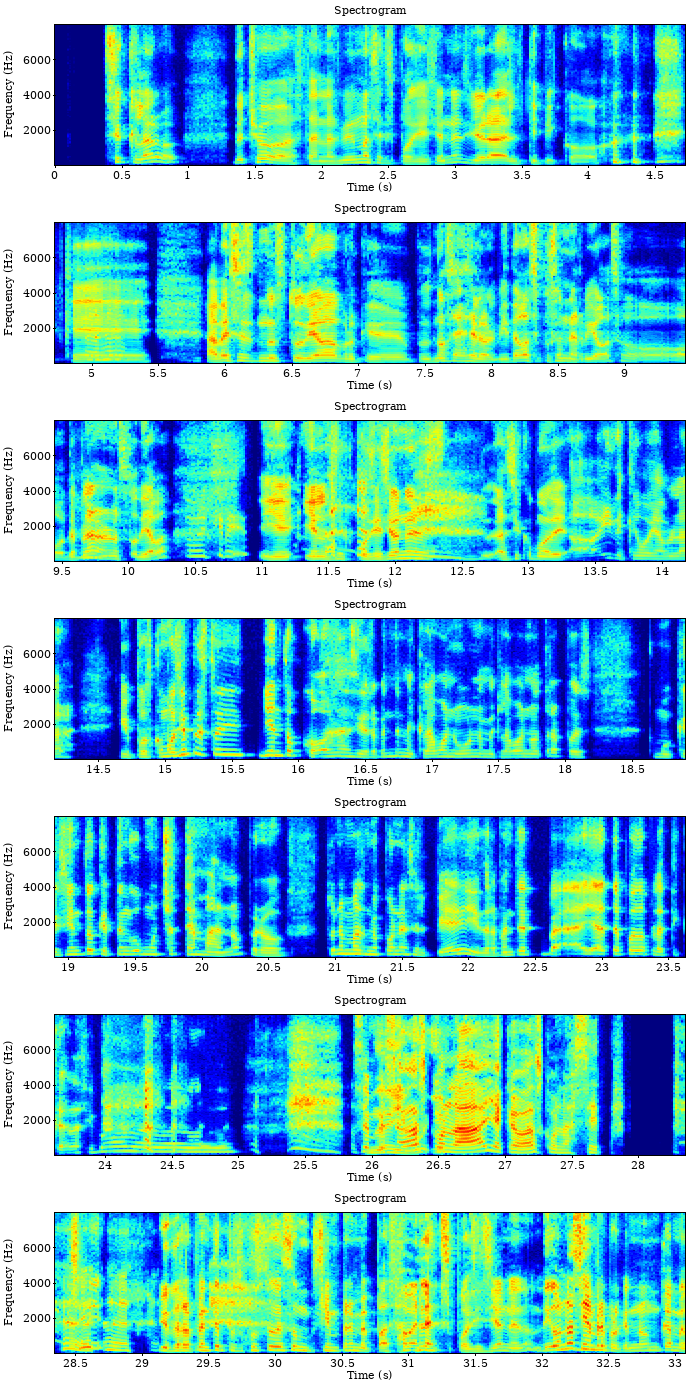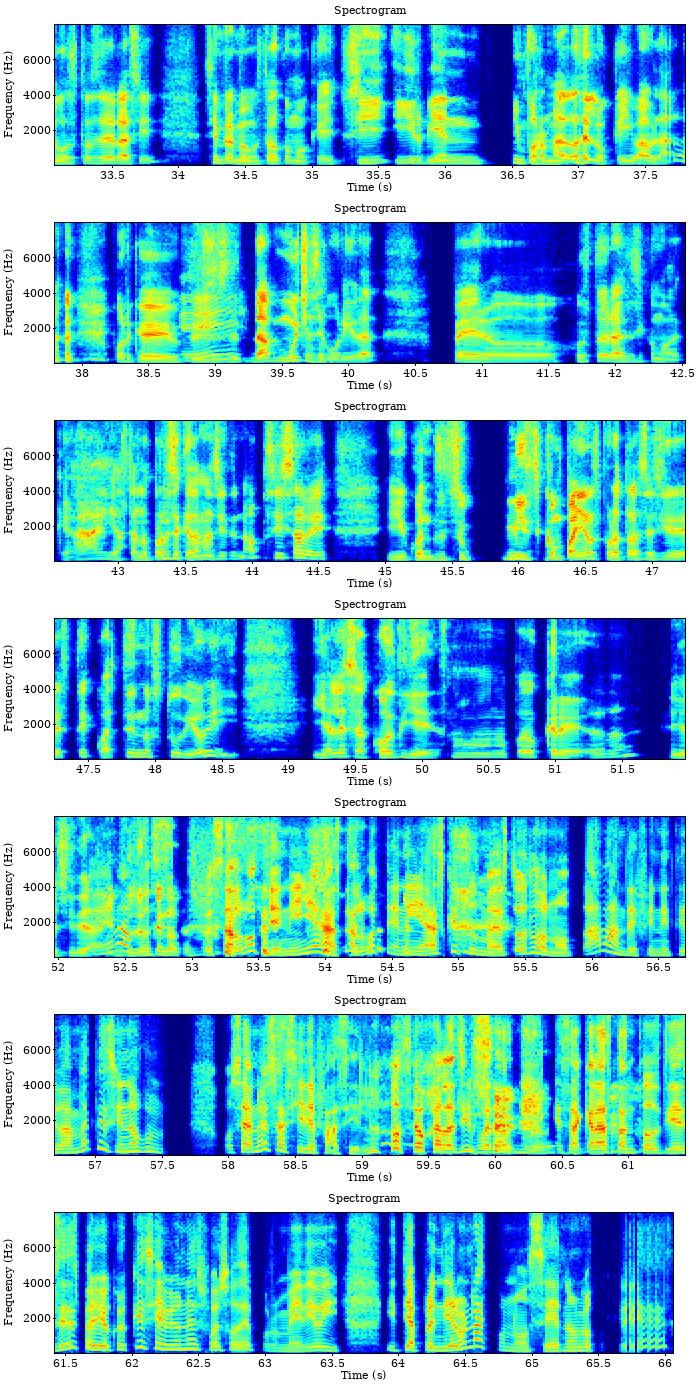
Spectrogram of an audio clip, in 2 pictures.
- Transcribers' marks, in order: chuckle; chuckle; chuckle; unintelligible speech; chuckle; unintelligible speech; laughing while speaking: "informado"; laughing while speaking: "hablar"; chuckle; chuckle
- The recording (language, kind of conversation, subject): Spanish, podcast, ¿Qué sonidos de la naturaleza te ayudan más a concentrarte?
